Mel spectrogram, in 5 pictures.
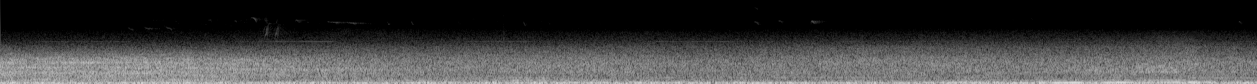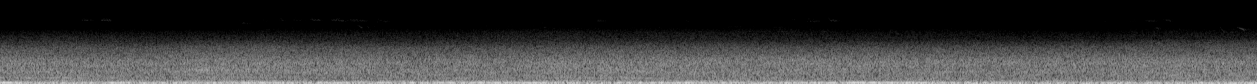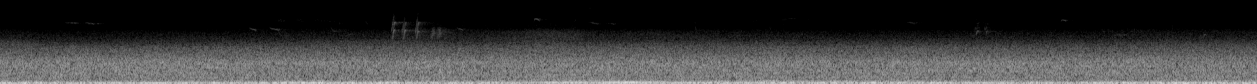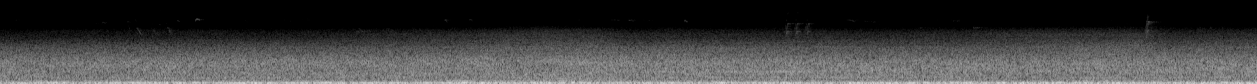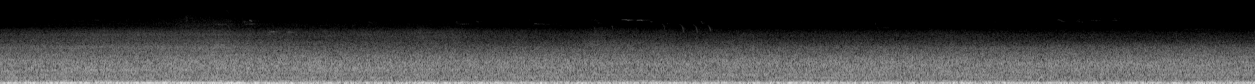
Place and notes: Diegem, the abandoned house.
Diegem, la maison abandonnée.
Machelen, Belgium, 25 November 2008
